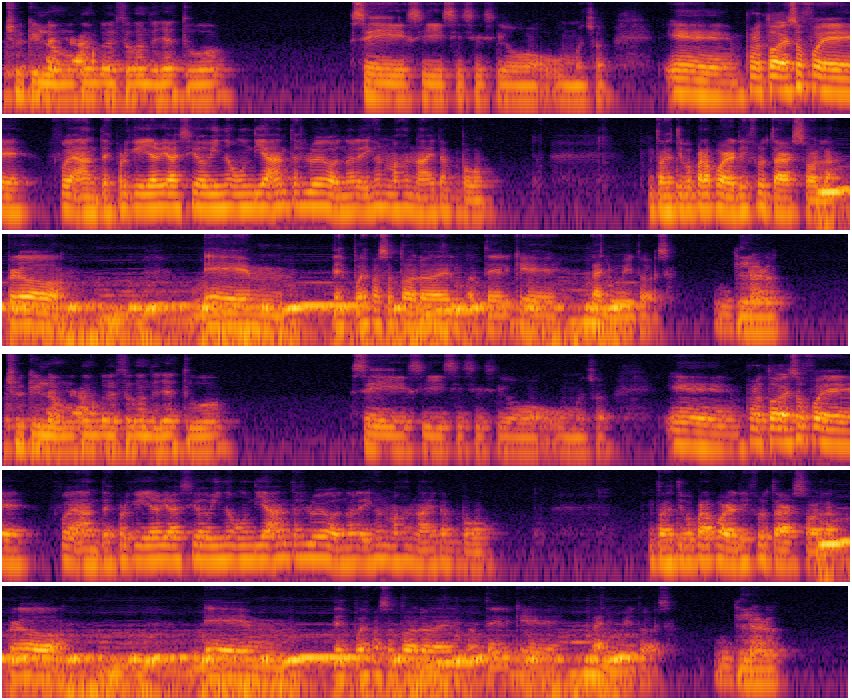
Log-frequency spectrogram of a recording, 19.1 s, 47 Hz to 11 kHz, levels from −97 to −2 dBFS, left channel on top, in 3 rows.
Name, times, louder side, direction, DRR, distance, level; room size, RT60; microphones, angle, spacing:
voice 1, 0.0-1.6 14.1-14.4 18.0-18.5, left 2 dB, 35° left, 1.1 m, -26 dB
voice 2, 2.6-4.5 5.0-6.5 6.8-10.0 11.2-13.2 14.2-14.8 15.2-17.7, left 2 dB, 70° left, 0.5 m, -23 dB
sound 1, 12.4-17.5, right 1 dB, 5° right, 1.0 m, -22 dB
2.6 x 2.3 x 2.4 m
head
